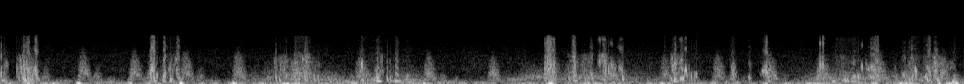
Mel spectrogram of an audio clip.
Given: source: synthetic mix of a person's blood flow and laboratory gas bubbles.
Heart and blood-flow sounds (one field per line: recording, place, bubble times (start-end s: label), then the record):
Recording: Doppler ultrasound of blood flow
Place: subclavian vein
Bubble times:
0.00-0.10 s: bubbles
0.16-0.42 s: bubbles
1.47-1.83 s: bubbles
2.71-3.21 s: bubbles
3.58-4.03 s: bubbles
4.05-4.10 s: bubbles
5.43-5.57 s: bubbles
5.66-5.95 s: bubbles
5.97-6.28 s: bubbles
6.64-7.01 s: bubbles
7.29-7.38 s: bubbles
7.48-7.53 s: bubbles
7.60-7.72 s: bubbles
8.16-8.82 s: bubbles
8.95-9.54 s: bubbles
From the record:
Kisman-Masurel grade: 232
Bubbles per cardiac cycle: several, 3 to 8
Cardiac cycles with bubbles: 50 to 99%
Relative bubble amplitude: moderate (0.250 to 0.450)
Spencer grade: 3 (all of the cardiac periods contain showers or single bubble signals, but not dominating or overriding the cardiac motion signals)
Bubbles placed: anywhere in the cardiac cycle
